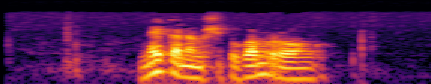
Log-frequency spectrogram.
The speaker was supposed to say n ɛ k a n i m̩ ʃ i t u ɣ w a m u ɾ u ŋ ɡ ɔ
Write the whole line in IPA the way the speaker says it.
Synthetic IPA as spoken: n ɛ k a n a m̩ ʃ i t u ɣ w a m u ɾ ɔ ŋ ɡ ɔ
